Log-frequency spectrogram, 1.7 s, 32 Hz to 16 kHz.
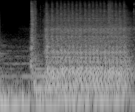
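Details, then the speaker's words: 1969 Ford Mustang, long unused, with restored carburettor: starter cranks slowly with a laboured, rattling churn that never picks up speed; battery power insufficient even with double jumper leads from a bigger battery. "Oh, it's better. Okay, so it's just power. It needs more power. Even with double jumper leads on, it's still just wasn't enough."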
